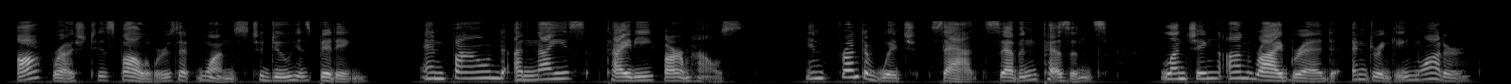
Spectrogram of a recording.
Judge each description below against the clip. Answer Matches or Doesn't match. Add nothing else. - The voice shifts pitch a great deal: Matches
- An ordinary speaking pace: Doesn't match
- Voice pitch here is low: Doesn't match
